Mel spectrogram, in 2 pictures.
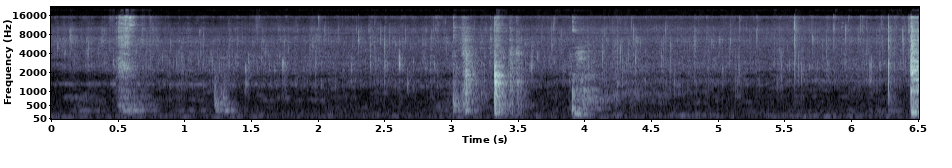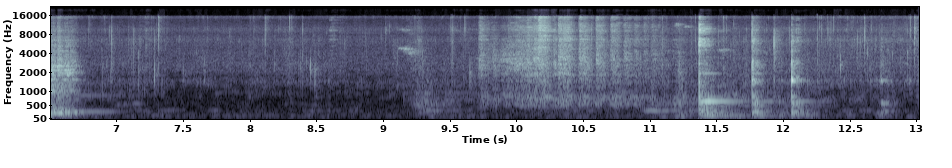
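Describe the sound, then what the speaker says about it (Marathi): Edible gum (dink) frying and puffing in a pan for winter laddoos, heard as a soft crackling sizzle with occasional sharp scrapes and knocks from stirring and a louder rustling burst near the end, close and without speech. "असं डिंक हलवून घ्यायचं आहे."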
